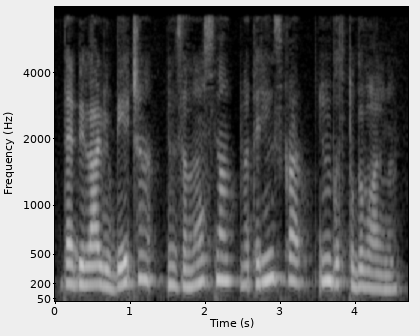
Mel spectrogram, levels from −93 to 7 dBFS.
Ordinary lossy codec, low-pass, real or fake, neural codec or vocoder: MP3, 48 kbps; 7.2 kHz; fake; codec, 44.1 kHz, 1.7 kbps, Pupu-Codec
